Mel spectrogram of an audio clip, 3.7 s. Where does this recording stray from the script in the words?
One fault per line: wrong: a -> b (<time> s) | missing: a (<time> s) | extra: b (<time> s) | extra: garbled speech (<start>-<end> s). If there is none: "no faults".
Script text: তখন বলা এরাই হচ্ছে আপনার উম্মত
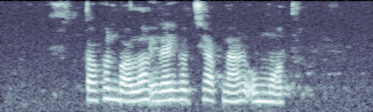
no faults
